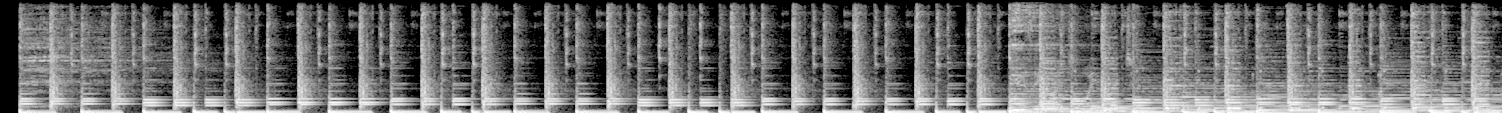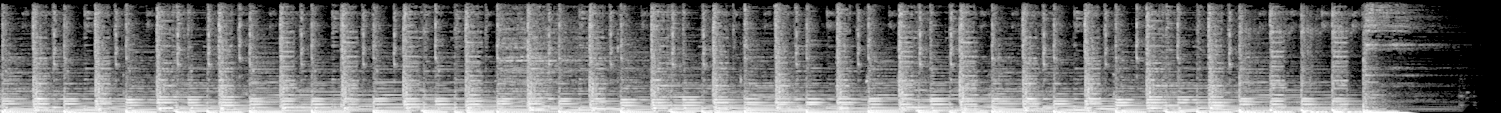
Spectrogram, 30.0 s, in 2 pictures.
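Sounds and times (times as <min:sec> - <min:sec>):
feel-good background music: 0:00.2 - 0:29.6.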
